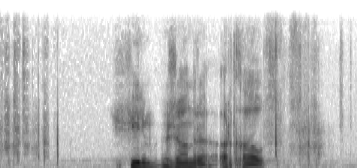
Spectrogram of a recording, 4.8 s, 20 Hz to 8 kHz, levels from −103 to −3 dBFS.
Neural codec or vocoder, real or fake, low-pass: none; real; 7.2 kHz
